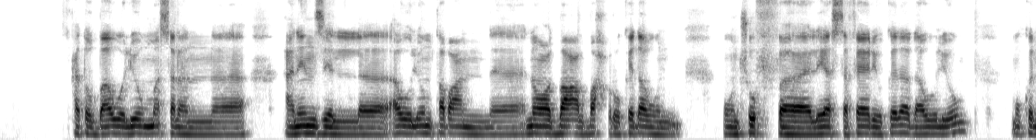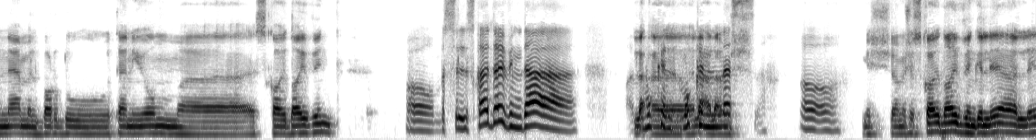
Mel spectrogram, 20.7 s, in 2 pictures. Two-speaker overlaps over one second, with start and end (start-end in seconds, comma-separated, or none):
16.7-17.9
